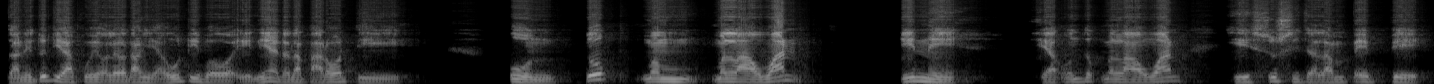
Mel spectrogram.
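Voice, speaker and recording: A middle-aged pastor teaching in a relaxed sermon voice. He keeps checking in with his listeners as he explains. His pitch sits in the ordinary middle range for a man. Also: measured pace, long pauses, breathy edge. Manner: conversational, frequent "ya" tag questions. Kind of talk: sermon-style Bible teaching.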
